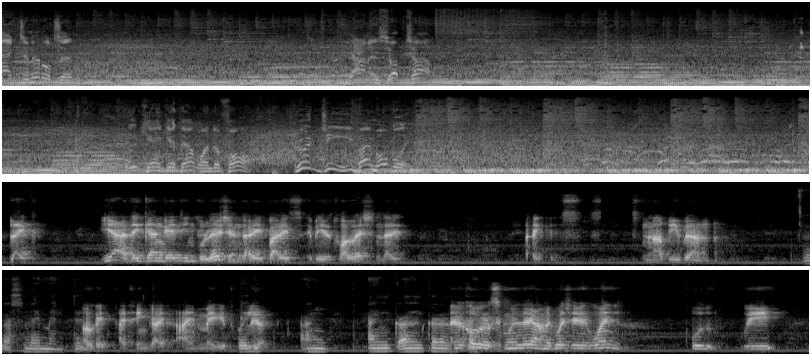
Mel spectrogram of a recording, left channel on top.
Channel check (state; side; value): different; both; correlation 0.00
